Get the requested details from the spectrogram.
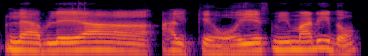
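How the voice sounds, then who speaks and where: A woman in her thirties or forties with a Mexican accent, a podcast guest telling a personal story in a lively way that acts out the dialogue. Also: lowish voice, unhurried, smooth. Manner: animated, acts out dialogue with repetitions.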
